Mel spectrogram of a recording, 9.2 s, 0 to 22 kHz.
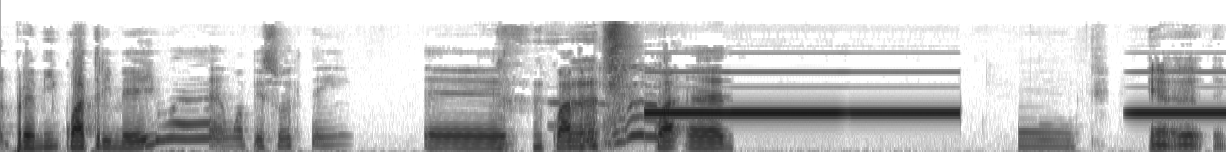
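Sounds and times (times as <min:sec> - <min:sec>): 
speech: 0:00.0 - 0:05.6, 0:08.6 - 0:09.1
laughter: 0:03.8 - 0:04.8
censor beep tone: 0:04.8 - 0:07.2, 0:08.4 - 0:09.1.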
